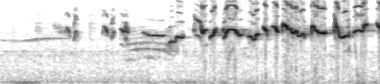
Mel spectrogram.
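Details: Lemon-bellied white-eye call used to provoke quiet birds into singing: a thin whistled opening note, then a quickening burst of high, squeaky chirps and trills that grows louder and denser toward the end.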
